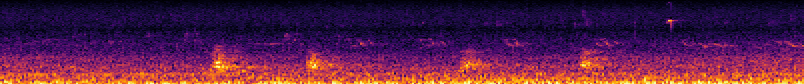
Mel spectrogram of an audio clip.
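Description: Wild songbirds calling: short high chirps every second or so, with four louder, lower notes about a second apart in the middle, over a steady low background rumble.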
